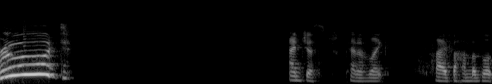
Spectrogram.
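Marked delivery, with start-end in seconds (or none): 0.0-0.7 very high-pitched, drawn-out yell. Yelling at enemies who deflected an attack: yelling in character. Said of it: "I'm gonna yell".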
